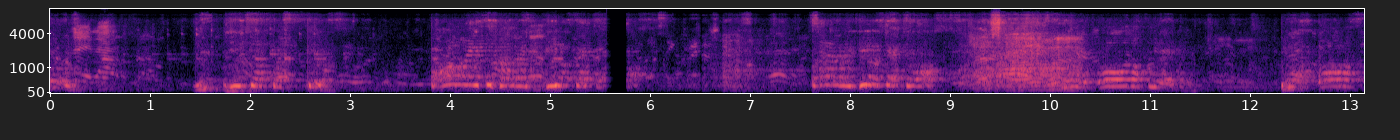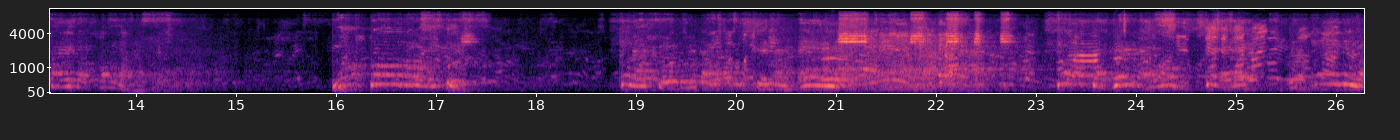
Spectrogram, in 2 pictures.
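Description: A large crowd of men and women prays aloud together outdoors.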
